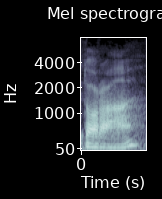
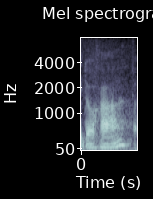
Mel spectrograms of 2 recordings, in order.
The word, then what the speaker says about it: Тора: Тора, иногда произносится Тора, что правильнее по-еврейски Тора, Навиим и Хатувим или Катувим, как хотите.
